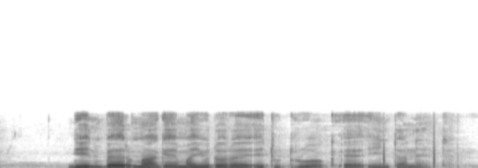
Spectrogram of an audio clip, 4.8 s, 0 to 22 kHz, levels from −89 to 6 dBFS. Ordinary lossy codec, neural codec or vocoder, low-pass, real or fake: none; none; 7.2 kHz; real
